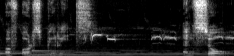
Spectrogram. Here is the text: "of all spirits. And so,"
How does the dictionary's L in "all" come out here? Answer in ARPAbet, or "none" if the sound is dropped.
W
